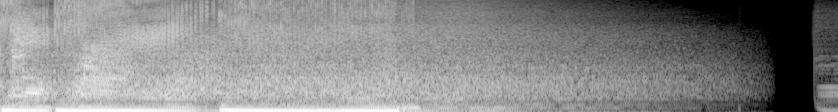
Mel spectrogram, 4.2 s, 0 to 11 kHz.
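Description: End of a neurobass demo track: a heavy melodic synth bass, the '7th bass' made in Serum, plays deep sub-bass notes with a gritty top. It cuts off about two seconds in, leaving a noisy tail that fades out to silence.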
